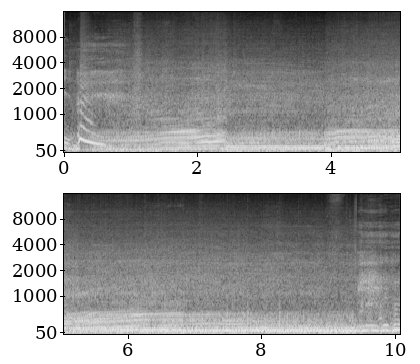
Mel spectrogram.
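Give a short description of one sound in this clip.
A motorbike engine hums and revs as it rides along.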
